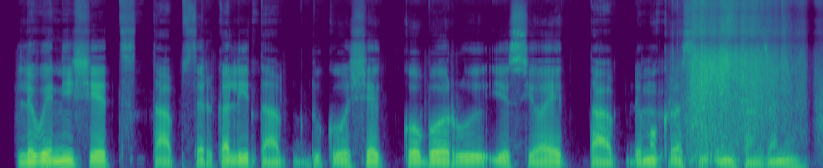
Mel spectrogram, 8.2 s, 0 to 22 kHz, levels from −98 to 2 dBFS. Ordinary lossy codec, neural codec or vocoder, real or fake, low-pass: none; none; real; none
